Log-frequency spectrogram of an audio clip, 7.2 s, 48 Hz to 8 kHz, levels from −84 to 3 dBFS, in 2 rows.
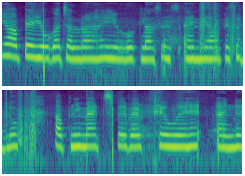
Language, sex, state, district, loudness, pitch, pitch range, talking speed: Hindi, female, Chhattisgarh, Balrampur, -16 LUFS, 260 Hz, 255-265 Hz, 175 wpm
